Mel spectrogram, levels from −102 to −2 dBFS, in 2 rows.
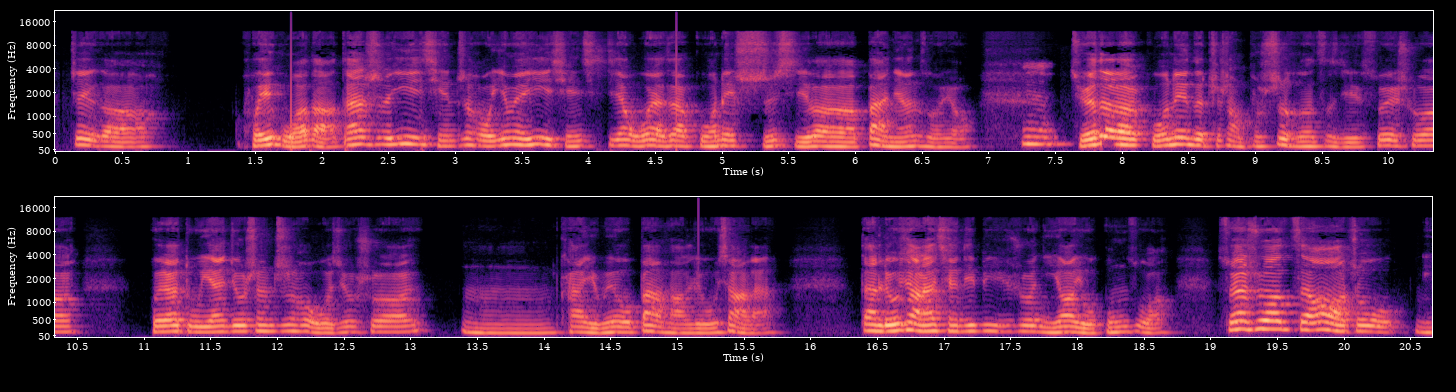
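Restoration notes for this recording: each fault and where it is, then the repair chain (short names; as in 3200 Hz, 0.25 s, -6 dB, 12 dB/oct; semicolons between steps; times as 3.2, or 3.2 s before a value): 1.77–1.78 gap 5.5 ms
4.66 pop -10 dBFS
15.16 pop -15 dBFS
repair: de-click; interpolate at 1.77, 5.5 ms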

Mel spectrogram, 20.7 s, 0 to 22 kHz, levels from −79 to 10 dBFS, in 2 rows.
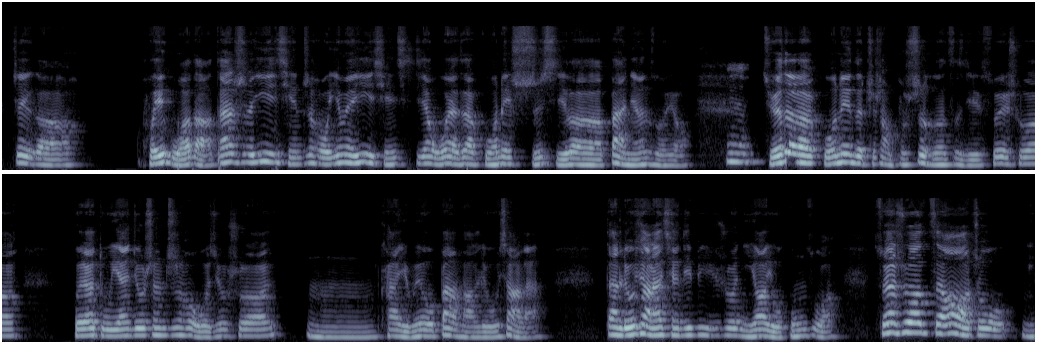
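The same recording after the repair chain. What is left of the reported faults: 4.66 pop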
